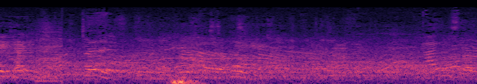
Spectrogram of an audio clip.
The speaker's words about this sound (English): And we've almost reached totality. You can hear the crowd rumbling with excitement.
